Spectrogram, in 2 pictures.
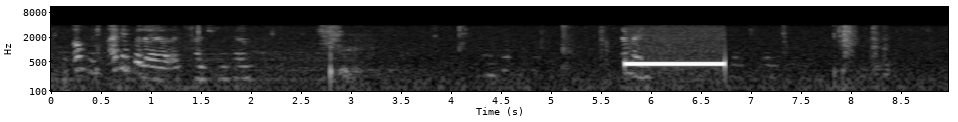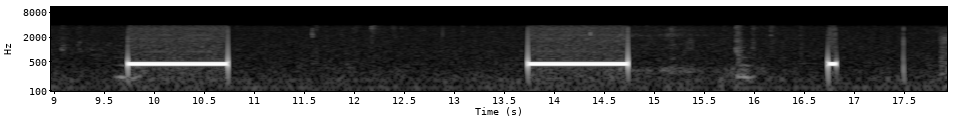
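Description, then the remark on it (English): A telephone ringback tone from a call being transferred to a voicemail: three steady, mid-pitched rings about a second long, evenly spaced by roughly three-second gaps, with a brief start of a fourth, over faint line noise. “Let me transfer you to that.”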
